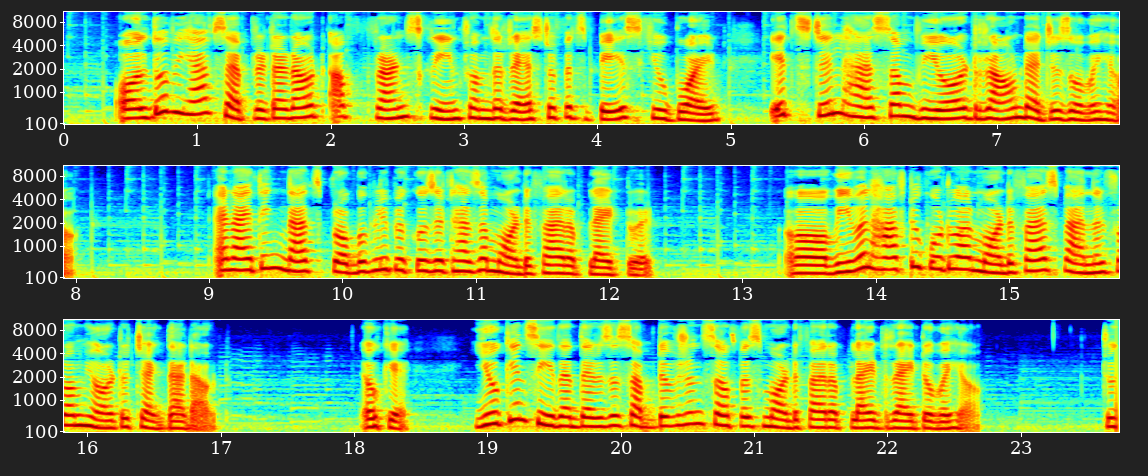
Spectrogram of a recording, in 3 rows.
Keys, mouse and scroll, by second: 0.5 middle click, 1.3-2.3 shift+middle drag, 13.3 click, 15.5 click.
